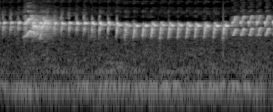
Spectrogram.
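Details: Canary song, a long-running performance: a high, rapid rolling trill of pulsed notes that shifts pitch partway through and then continues at a new pitch without pause.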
